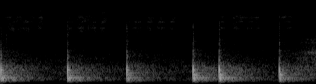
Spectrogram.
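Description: A pen writes by hand on paper while math is worked out, with a handful of separate scratchy strokes, each starting sharp and trailing off, close and quiet.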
